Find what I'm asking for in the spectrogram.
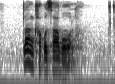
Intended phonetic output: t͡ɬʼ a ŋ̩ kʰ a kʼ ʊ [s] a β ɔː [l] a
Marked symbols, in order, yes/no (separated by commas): yes, yes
